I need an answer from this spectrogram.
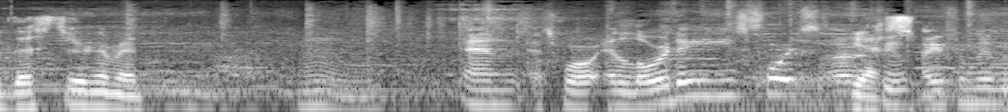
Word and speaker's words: Elorde: I think it's spelled E-L-O-R-D-E. So I'm assuming it's pronounced eLord. Or Elorde. Elorde. Yeah. Oh, And okay. if that's a Philippine team, that's Elorde.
